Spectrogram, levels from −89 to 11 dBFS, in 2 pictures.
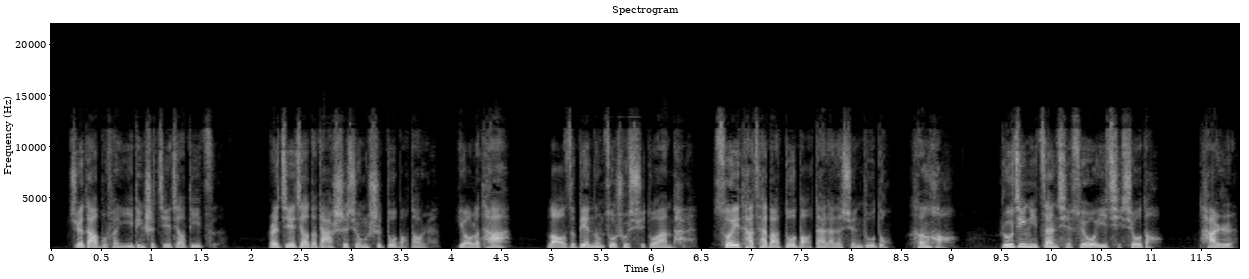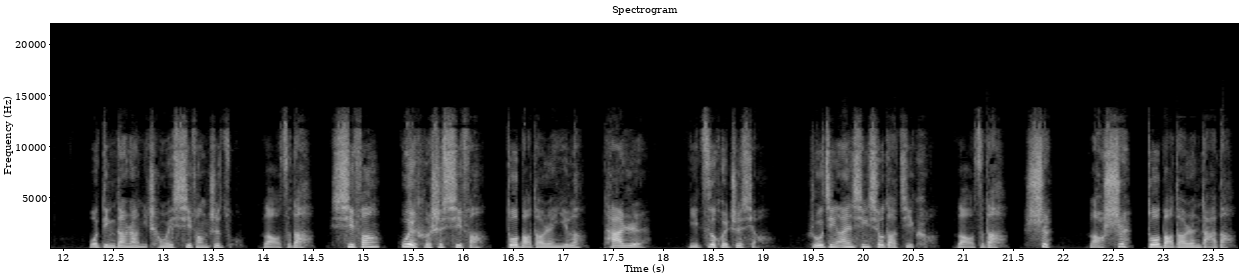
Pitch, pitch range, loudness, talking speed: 155 Hz, 135-185 Hz, -19 LUFS, 300 characters per minute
